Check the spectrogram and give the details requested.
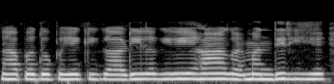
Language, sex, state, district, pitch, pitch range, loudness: Hindi, female, Uttar Pradesh, Lucknow, 240 Hz, 235-245 Hz, -11 LUFS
